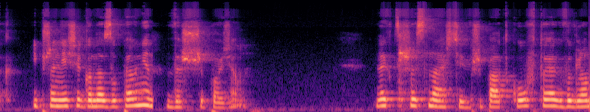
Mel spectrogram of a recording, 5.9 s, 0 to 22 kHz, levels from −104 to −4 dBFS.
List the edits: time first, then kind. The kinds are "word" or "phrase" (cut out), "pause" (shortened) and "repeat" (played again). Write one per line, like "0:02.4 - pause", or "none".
0:01.5 - word
0:04.0 - word
0:04.7 - word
